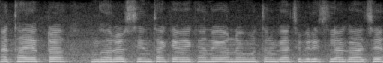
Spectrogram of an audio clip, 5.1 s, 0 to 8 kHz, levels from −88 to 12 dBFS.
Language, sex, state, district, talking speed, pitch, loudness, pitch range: Bengali, female, West Bengal, Jalpaiguri, 140 wpm, 240 Hz, -12 LUFS, 235-240 Hz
